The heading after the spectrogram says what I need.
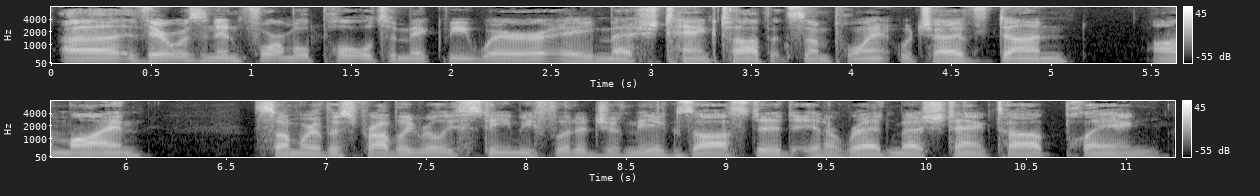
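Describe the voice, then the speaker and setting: A man talks casually as a guest on a podcast. His voice sits at a medium pitch and is recorded very dry. He is wry and self-deprecating, often hesitating as he goes. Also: completely flat delivery, moderate pace, no room sound. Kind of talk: casual chat, comic read-aloud of fan fiction.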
